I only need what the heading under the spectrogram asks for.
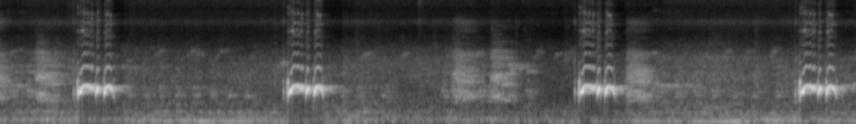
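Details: Local wild Indonesian zebra dove repeating its song: four short, loud phrases of rapid rolling, bubbling coos, roughly every three seconds, with faint other bird notes and low rumbling noise between.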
